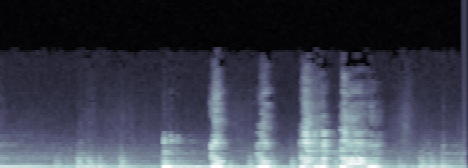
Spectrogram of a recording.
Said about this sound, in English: See, there's that cough I was talking about earlier.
